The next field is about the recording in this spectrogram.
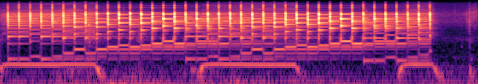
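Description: An electronic telephone ringtone plays a bright, repeating melodic pattern of quick pulsing notes as a caller dials in. The pattern cycles steadily several times and then cuts off abruptly near the end.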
